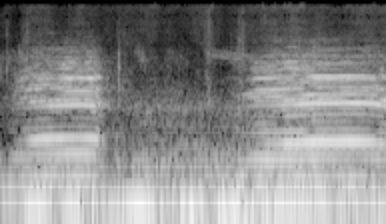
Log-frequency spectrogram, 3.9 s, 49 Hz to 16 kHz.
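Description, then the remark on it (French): Two long, loud cow moos, each a sustained low bellow, separated by a short pause filled with outdoor background noise, from a herd of 300 cows grazing on green grass in sunny pastures at Fen Farm, a dairy farm in Norfolk, eastern England. “Ses 300 vaches ont encore bien de l'herbe verte à brouter, même si beaucoup se retrouvent au bord d'un grand point d'eau pour se désaltérer.”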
